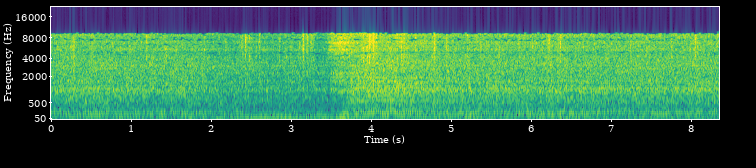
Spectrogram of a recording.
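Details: 1966 Ford Mustang, first start after 12 years of not running: steady even run with small rise in revs midway, no knocks or misses; running fine.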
